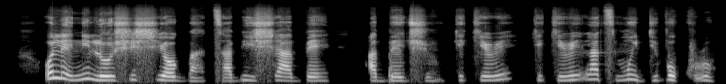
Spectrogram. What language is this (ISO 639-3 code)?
yor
